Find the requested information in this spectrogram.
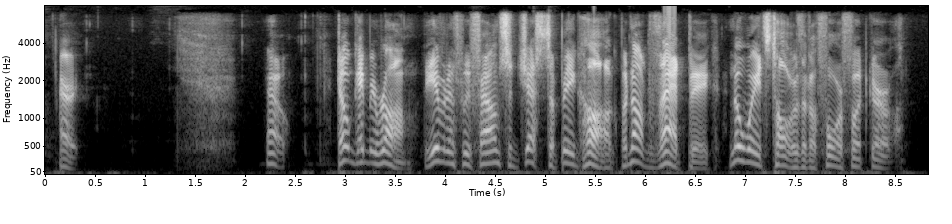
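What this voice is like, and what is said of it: Character voice for Ranger Simpson. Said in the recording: “to do a voice for Ranger Simpson”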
